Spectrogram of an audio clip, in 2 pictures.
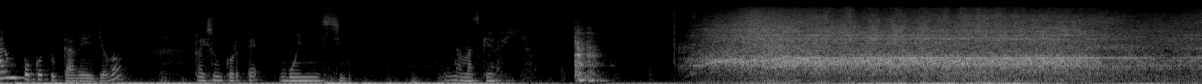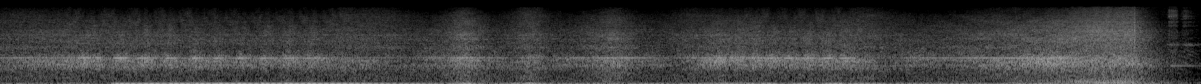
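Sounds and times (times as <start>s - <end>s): hair dryer blowing: 6.8s - 23.9s.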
